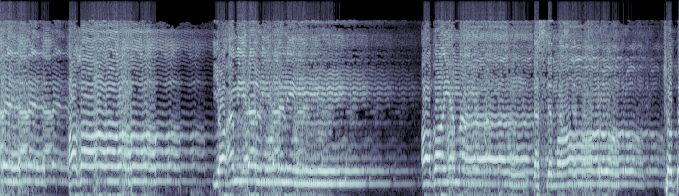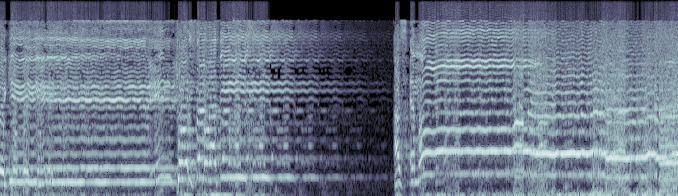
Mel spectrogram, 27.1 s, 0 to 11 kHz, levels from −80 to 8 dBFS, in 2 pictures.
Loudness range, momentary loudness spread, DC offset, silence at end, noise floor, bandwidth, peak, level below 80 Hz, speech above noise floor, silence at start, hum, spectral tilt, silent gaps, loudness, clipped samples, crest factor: 5 LU; 10 LU; under 0.1%; 0 s; -44 dBFS; 11 kHz; 0 dBFS; -28 dBFS; 39 dB; 0 s; none; -2 dB/octave; none; -4 LUFS; 7%; 4 dB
